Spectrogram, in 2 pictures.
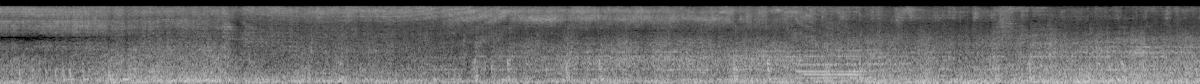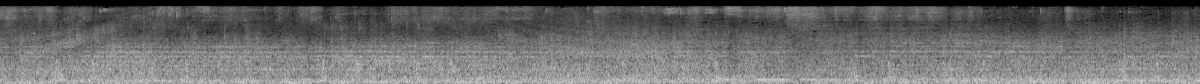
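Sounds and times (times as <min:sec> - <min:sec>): diesel locomotive engine: 0:00.0 - 0:24.0
train wheels rumbling on rails: 0:00.0 - 0:24.0
train horn blast: 0:07.9 - 0:09.0.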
